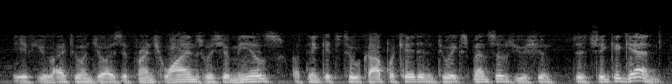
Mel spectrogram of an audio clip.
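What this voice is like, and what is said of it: Put-on French accent. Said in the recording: “reading the French accent ... It says, pronounce chink again.”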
